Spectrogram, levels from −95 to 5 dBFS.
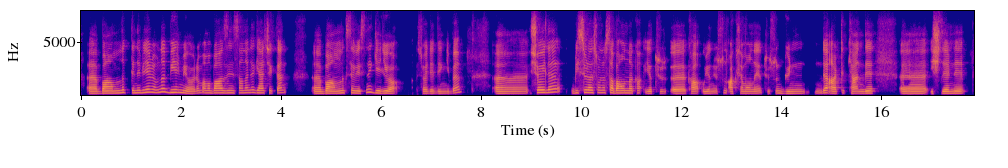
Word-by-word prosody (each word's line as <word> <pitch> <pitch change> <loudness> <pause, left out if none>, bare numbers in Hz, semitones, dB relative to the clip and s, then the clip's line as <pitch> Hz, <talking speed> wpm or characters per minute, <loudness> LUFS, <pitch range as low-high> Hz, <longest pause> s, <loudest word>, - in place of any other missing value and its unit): Eee, 170 0 +1
bağımlılık 205 +5 +2
denebilir 235 +5 +1
mi 270 - -1
buna 290 -1 -1
bilmiyorum 220 -7 -1
ama 215 0 -2
bazı 220 0 +3
insanların 225 +2 -5
da 255 - -3
gerçekten, 220 0 -1 0.6
eee, 180 +1 0
bağımlılık 200 +2 +4
seviyesine 210 +6 -1
geliyor 200 -7 +2 0.4
söylediğin 165 -2 -5
gibi. 215 - -2 0.7
Eee, 175 -1 -1
şöyle, 260 +4 +3 0.2
bir 215 +3 -4
süre 245 +2 +2
sonra 240 -1 -5
sabah 220 -1 +5
onunla 215 0 +2
ka 210 +1 -6
yatıyor 180 -1 -5
eee, 170 -1 +4
ka 175 -2 +2
uyanıyorsun, 165 +4 -5
akşam 180 +1 0
onunla 180 -1 -2
yatıyorsun. 175 +5 -6
Günde 185 +4 0
artık 185 +1 +1
kendi, 185 +3 +1 0.5
eee, 170 -1 0
işlerini 190 +1 +1
200 Hz, 125 wpm, -24 LUFS, 175-220 Hz, 0.7 s, sabah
